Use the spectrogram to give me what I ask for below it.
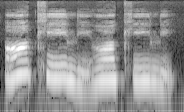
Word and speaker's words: ankili: Par exemple, quand on dit ankili, ah, il y a, vous voyez, il y a le petit accent circonflexe ici. Vous voyez, là, en, ça se prononce en, comme le en français, du franc.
